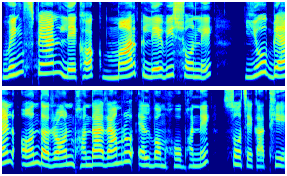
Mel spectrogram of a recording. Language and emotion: Nepali, neutral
